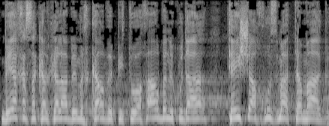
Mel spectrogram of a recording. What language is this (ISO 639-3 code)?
heb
